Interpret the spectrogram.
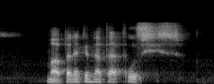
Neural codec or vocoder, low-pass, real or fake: codec, 16 kHz, 0.8 kbps, ZipCodec; 7.2 kHz; fake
